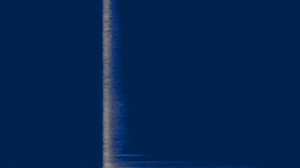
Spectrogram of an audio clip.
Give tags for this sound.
recorder; reel-to-reel; sound-effect; tape

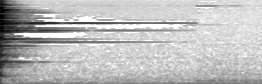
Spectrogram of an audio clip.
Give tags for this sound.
Action; Battle; Blade; Draw; Fight; Foley; Slice; Sword; Swords; War; Whoosh

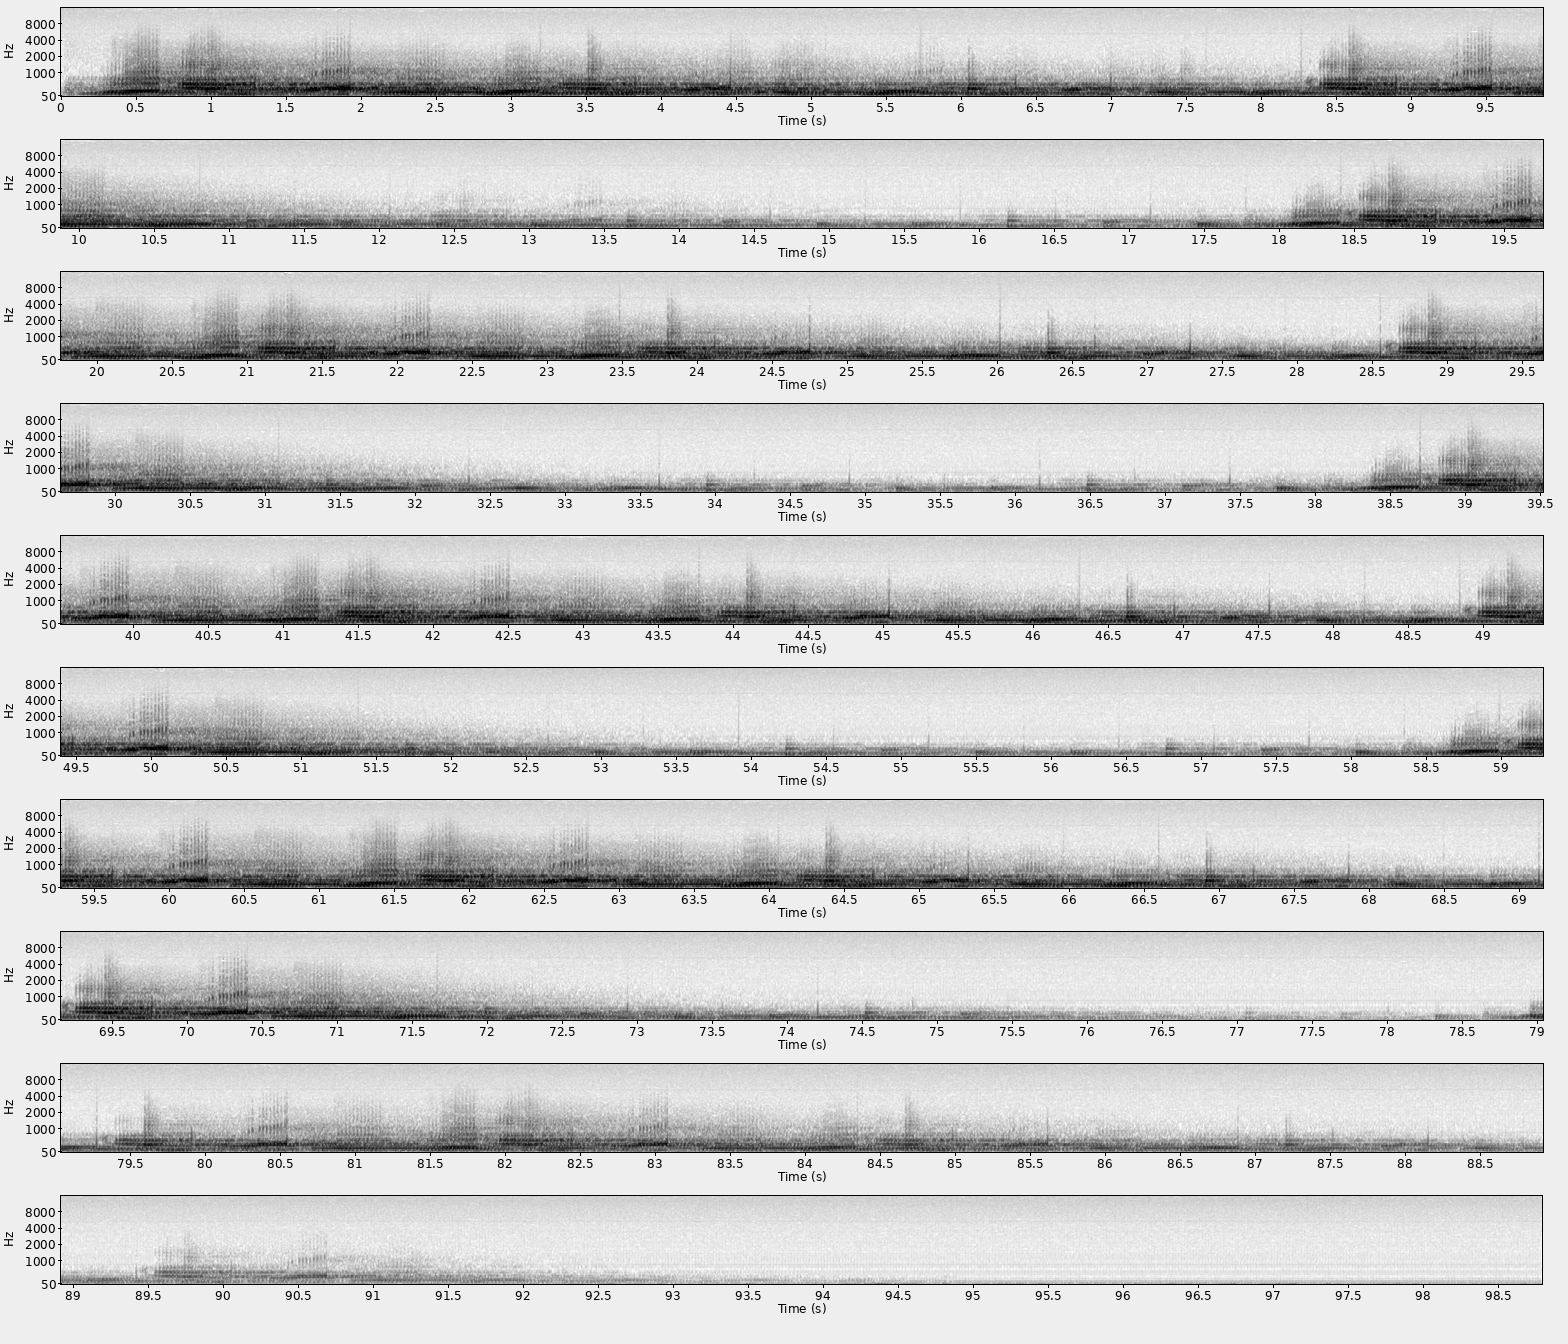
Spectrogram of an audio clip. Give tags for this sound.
adventure; anxious; atmos; background; bogey; creepy; drama; dramatic; fear; fearful; ghost; haunted; hell; macabre; nightmare; phantom; scary; sinister; spectre; spooky; suspense; terrifying; terror; thrill; thriller; wavestate; weird

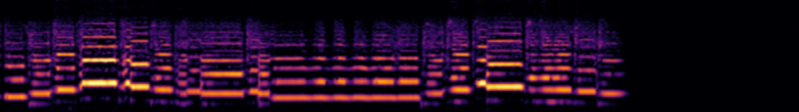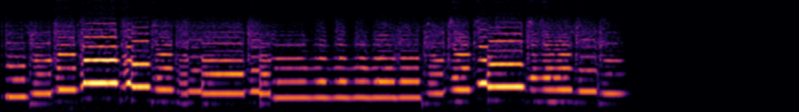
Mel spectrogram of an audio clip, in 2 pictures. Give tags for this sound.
eastern; flute; fun; hip-hip; instrument; live; loop; music; rap; recording; rnb; smooth; trap; wind; wood-wind; woodwind

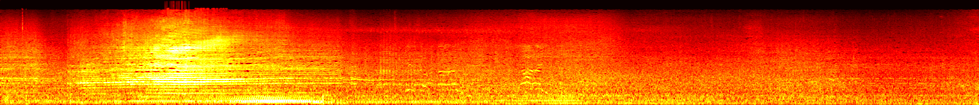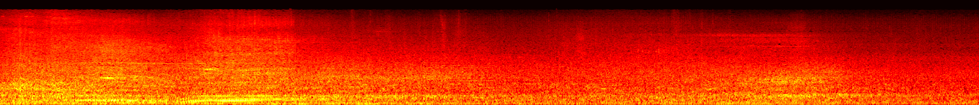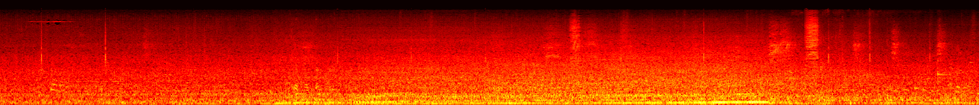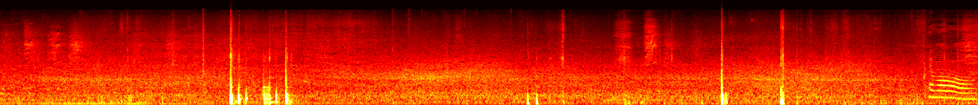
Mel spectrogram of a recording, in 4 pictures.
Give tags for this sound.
Motorbikes; Noisy; Transit

